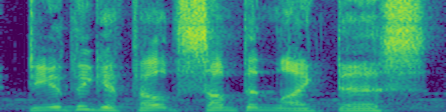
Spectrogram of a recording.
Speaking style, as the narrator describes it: He asked, the laughter ending abruptly

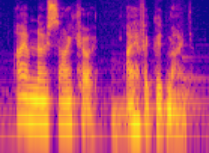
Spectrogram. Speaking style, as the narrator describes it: Unruh calmly said

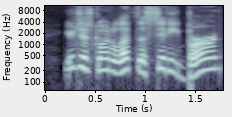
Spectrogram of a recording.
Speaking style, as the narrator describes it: the man exclaimed

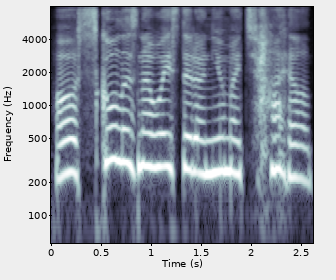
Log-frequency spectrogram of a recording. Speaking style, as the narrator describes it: Uncle roared

